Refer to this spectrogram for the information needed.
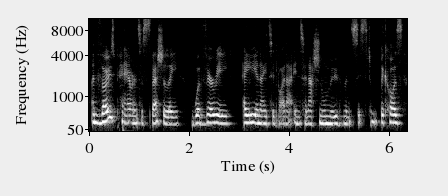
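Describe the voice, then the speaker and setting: Woman, middle-aged, English accent, from Greece; interview guest, candid, animated, self-deprecating storyteller. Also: lowish voice, moderate pace. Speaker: parent coach guest. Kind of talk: conversational interview.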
